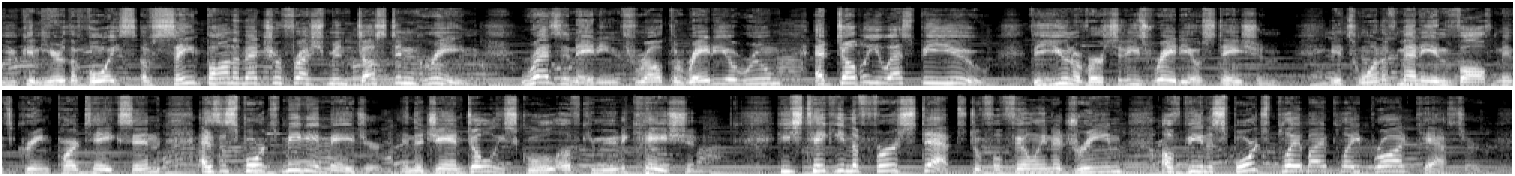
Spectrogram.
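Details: Adult male narrator; typical speech.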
